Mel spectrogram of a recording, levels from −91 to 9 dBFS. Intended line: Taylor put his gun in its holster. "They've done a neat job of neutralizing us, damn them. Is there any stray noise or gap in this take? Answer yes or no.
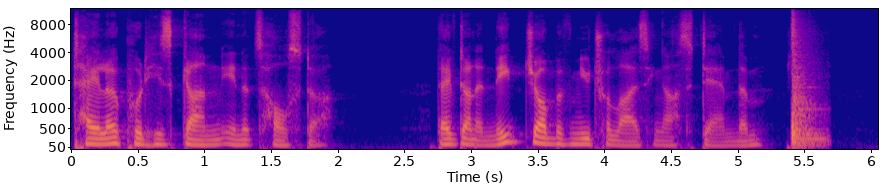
yes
